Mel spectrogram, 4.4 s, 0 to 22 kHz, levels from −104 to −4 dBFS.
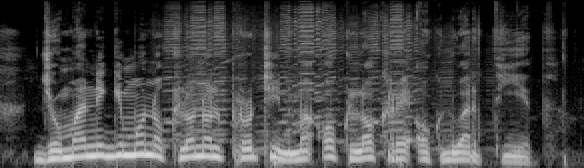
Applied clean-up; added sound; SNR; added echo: none; Harmonica; 19 dB; none.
